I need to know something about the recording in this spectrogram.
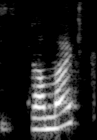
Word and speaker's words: stomach: Entonces, sí, if you say I have stomach, así se lee stomach, with CH, we pronounce K.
